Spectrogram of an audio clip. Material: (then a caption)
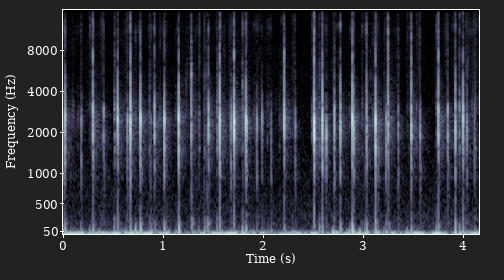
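Plastic. Fingertips type steadily on the plastic keycaps of a white Think 6.5 mechanical keyboard with Bsun Lollipop switches. The result is a rapid run of short, bright clacks, each centered around 2.4 kHz with a light low thock underneath, and each dies away almost at once.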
